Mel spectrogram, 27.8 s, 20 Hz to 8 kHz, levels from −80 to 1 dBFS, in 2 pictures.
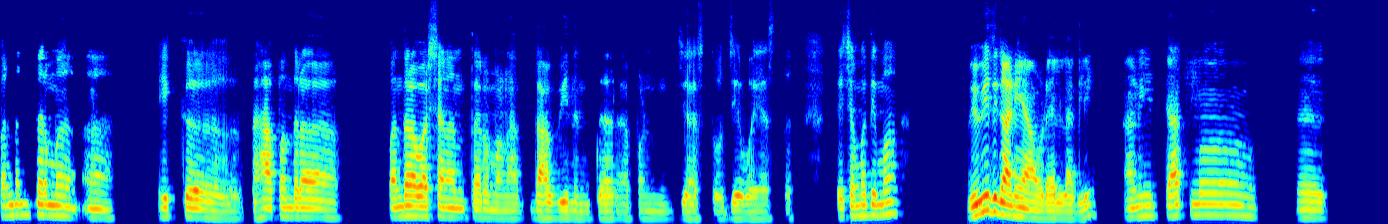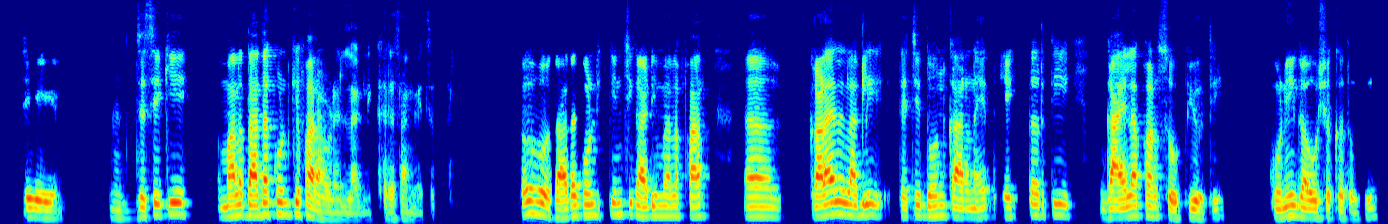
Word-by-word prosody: पण 135 Hz, +1 st, -4 dB
नंतर 145 Hz, 0 st, -2 dB
मग 135 Hz, -4 st, -2 dB
अ, 110 Hz, -2 st, -4 dB, 0.5 s
एक 120 Hz, +1 st, -5 dB
अ, -, -, +3 dB, 0.6 s
10-15, 120 Hz, 0 st, -1 dB, 0.8 s
15 130 Hz, +2 st, +3 dB
वर्षानंतर 120 Hz, -4 st, 0 dB
म्हणा, 100 Hz, -1 st, -7 dB, 0.2 s
10वी 105 Hz, +1 st, 0 dB
नंतर 100 Hz, -1 st, -8 dB
आपण 100 Hz, +1 st, -14 dB, 0.3 s
जे 105 Hz, -, -4 dB
असतो, 95 Hz, 0 st, -12 dB
जे 100 Hz, -, 0 dB
वय 95 Hz, -1 st, -5 dB
असतं, 95 Hz, 0 st, -16 dB, 0.4 s
त्याच्यामध्ये 135 Hz, +4 st, -3 dB
मग 155 Hz, +3 st, -3 dB, 0.7 s
विविध 180 Hz, +10 st, +6 dB
गाणी 140 Hz, -5 st, +6 dB
आवडायला 105 Hz, -2 st, +1 dB
लागली 100 Hz, +7 st, -5 dB, 0.3 s
आणि 125 Hz, +4 st, -5 dB
त्यात 140 Hz, +1 st, -1 dB
मग 145 Hz, -2 st, -4 dB, 0.4 s
अ, -, -, -9 dB, 1.1 s
ते 110 Hz, -4 st, +3 dB, 0.8 s
जसे 125 Hz, +4 st, 0 dB
की 155 Hz, +2 st, +4 dB, 0.4 s
मला 135 Hz, +3 st, +5 dB
दादा 135 Hz, +2 st, +8 dB
कोंडके 155 Hz, -1 st, +1 dB
फार -, -, +6 dB
आवडायला 90 Hz, -2 st, -3 dB
लागले, 85 Hz, 0 st, -9 dB
खरं -, -, -7 dB
सांगायचं 85 Hz, -1 st, -12 dB
तर. -, -, -38 dB, 0.7 s
हो, 165 Hz, -, +4 dB
हो, 160 Hz, -2 st, +4 dB
दादा 110 Hz, +4 st, +6 dB
कोंडकेची 145 Hz, +2 st, -2 dB
गाणी 130 Hz, -1 st, +4 dB
मला 130 Hz, 0 st, +1 dB
फार 130 Hz, +1 st, +4 dB, 0.4 s
अ, -, -, +5 dB, 0.6 s
कळायला 150 Hz, +5 st, +7 dB
लागली, 140 Hz, -1 st, +3 dB, 0.2 s
त्याची 125 Hz, +3 st, -3 dB
2 135 Hz, 0 st, -1 dB
कारणं 115 Hz, -3 st, +2 dB
आहेत. 120 Hz, +1 st, -5 dB, 0.2 s
एक 125 Hz, 0 st, -2 dB
तर 140 Hz, -1 st, -1 dB
ती 145 Hz, -2 st, -2 dB, 0.4 s
गायला 120 Hz, +3 st, +7 dB
फार 135 Hz, -1 st, +2 dB
सोपी 105 Hz, +2 st, 0 dB
होती. 110 Hz, 0 st, -2 dB, 0.5 s
कोणीही 120 Hz, +5 st, +1 dB
गाऊ 115 Hz, -4 st, +4 dB
शकत 110 Hz, -, -4 dB
होती 95 Hz, +7 st, -8 dB
125 Hz, 140 wpm, -23 LUFS, 110-140 Hz, 1.1 s, दादा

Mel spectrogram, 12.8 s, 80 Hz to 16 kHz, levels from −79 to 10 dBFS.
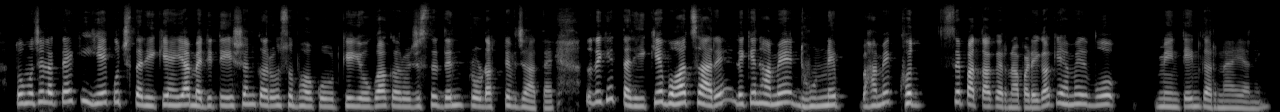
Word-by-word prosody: तो 290 Hz, -, +2 dB
मुझे 305 Hz, +2 st, 0 dB
लगता 320 Hz, +1 st, +2 dB
है 345 Hz, -, +2 dB
कि 365 Hz, +1 st, -6 dB
ये 310 Hz, -, +5 dB
कुछ 330 Hz, -1 st, -4 dB
तरीके 245 Hz, -1 st, +2 dB
हैं, 250 Hz, -, +1 dB
या 265 Hz, +1 st, +6 dB
मेडिटेशन 240 Hz, +3 st, 0 dB
करो 245 Hz, -3 st, +1 dB
सुबह 235 Hz, -2 st, -1 dB
को 220 Hz, -1 st, -1 dB
उठ 210 Hz, -, -9 dB
के, 230 Hz, -, +2 dB
योगा 225 Hz, +1 st, +1 dB
करो 215 Hz, -2 st, -1 dB
जिससे 220 Hz, +4 st, -3 dB
दिन 235 Hz, +2 st, 0 dB
प्रोडक्टिव 220 Hz, 0 st, -1 dB
जाता 175 Hz, -2 st, -3 dB
है। 175 Hz, -, -6 dB, 0.3 s
तो -, -, -4 dB
देखिए, 340 Hz, +6 st, 0 dB
तरीके 240 Hz, +6 st, +2 dB
बहुत 310 Hz, +2 st, +6 dB
सारे 270 Hz, -5 st, +6 dB
हैं, 375 Hz, +6 st, -7 dB
लेकिन 310 Hz, +3 st, 0 dB
हमें 295 Hz, +1 st, +3 dB
ढूँढने 230 Hz, +3 st, 0 dB, 0.3 s
हमें 275 Hz, +7 st, 0 dB
खुद 290 Hz, -5 st, +2 dB, 0.3 s
से 335 Hz, -, +1 dB
पता 230 Hz, -4 st, +4 dB
करना 195 Hz, -2 st, -1 dB
पड़ेगा 195 Hz, +4 st, 0 dB
कि 305 Hz, -, +1 dB
हमें 280 Hz, 0 st, 0 dB
वो 265 Hz, +1 st, -1 dB, 0.4 s
मेंटेन 215 Hz, 0 st, -3 dB
करना 195 Hz, -4 st, -4 dB
है 185 Hz, 0 st, -6 dB
या 175 Hz, -, -7 dB
नहीं। 165 Hz, +4 st, -12 dB
245 Hz, 215 wpm, -24 LUFS, 220-285 Hz, 0.4 s, या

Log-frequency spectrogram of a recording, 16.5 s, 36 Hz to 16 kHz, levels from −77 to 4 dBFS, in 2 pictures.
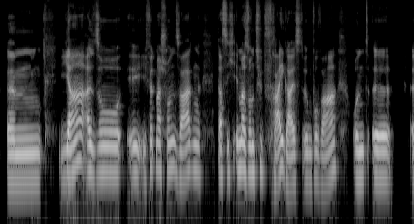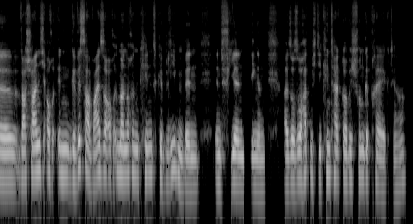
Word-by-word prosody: Ähm, 120 Hz, 0 st, +3 dB, 0.3 s
ja, 150 Hz, +9 st, +5 dB
also, 145 Hz, 0 st, +1 dB
i -, -, -15 dB, 0.3 s
ich -, -, -9 dB
würde 165 Hz, 0 st, -3 dB
mal 160 Hz, -1 st, +2 dB
schon 160 Hz, +2 st, -2 dB
sagen, 150 Hz, +3 st, 0 dB, 0.3 s
dass 140 Hz, 0 st, +1 dB
ich 145 Hz, 0 st, -7 dB
immer 160 Hz, 0 st, +5 dB
so 150 Hz, 0 st, 0 dB
'n 150 Hz, -, +2 dB
Typ 150 Hz, 0 st, -7 dB
Freigeist 120 Hz, -8 st, +1 dB
irgendwo 125 Hz, +1 st, -4 dB
war 145 Hz, +9 st, 0 dB, 0.3 s
und, 135 Hz, 0 st, -1 dB
äh, 130 Hz, -1 st, +5 dB, 0.4 s
äh, 125 Hz, -1 st, +3 dB
wahrscheinlich 145 Hz, +3 st, +2 dB
auch 145 Hz, -6 st, -1 dB
in 140 Hz, -2 st, -1 dB
gewisser 145 Hz, -1 st, +1 dB
Weise 145 Hz, +3 st, +1 dB
auch 135 Hz, -, -3 dB
immer 140 Hz, -1 st, +2 dB
noch 140 Hz, +1 st, -2 dB
'n 135 Hz, -1 st, -1 dB
Kind 140 Hz, 0 st, -5 dB
geblieben 130 Hz, 0 st, -4 dB
bin 105 Hz, 0 st, -1 dB, 0.3 s
in 120 Hz, -1 st, -4 dB
vielen 115 Hz, -2 st, 0 dB
Dingen. 105 Hz, -2 st, -4 dB, 0.3 s
Also, 115 Hz, +2 st, +1 dB
so 130 Hz, +2 st, +2 dB
hat 140 Hz, -, -2 dB
mich 135 Hz, 0 st, -9 dB
die 125 Hz, -, -5 dB
Kindheit, 135 Hz, -2 st, -3 dB
glaube 125 Hz, 0 st, 0 dB
ich, 125 Hz, -, -5 dB
schon 135 Hz, +1 st, -3 dB
geprägt, 110 Hz, -6 st, -3 dB
ja. 110 Hz, +5 st, -11 dB
135 Hz, 170 wpm, -25 LUFS, 120-145 Hz, 0.4 s, ja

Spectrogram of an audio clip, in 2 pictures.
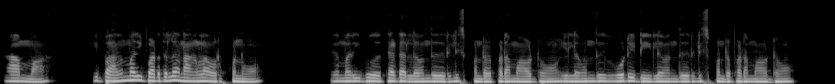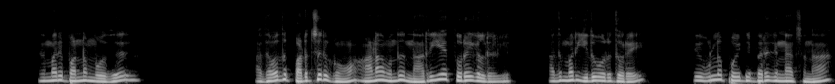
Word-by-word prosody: ஆமா. 130 Hz, -5 st, -1 dB, 0.6 s
இப்ப 160 Hz, -, -4 dB
அது 155 Hz, -, +2 dB
மாரிப் 195 Hz, -2 st, +2 dB
படத்துல 170 Hz, +3 st, +2 dB
நாங்க 150 Hz, -1 st, +2 dB
எல்லாம் 155 Hz, -2 st, +2 dB
வொர்க் 135 Hz, -, -6 dB
பண்ணுவோம். 130 Hz, -1 st, 0 dB, 0.7 s
இது 145 Hz, 0 st, -3 dB
மாரி 150 Hz, 0 st, +1 dB, 0.2 s
ஒரு 140 Hz, -, +1 dB
தேட்டர்ல 145 Hz, -3 st, +2 dB
வந்து 140 Hz, 0 st, +1 dB
ரிலீஸ் 140 Hz, +2 st, -4 dB
பண்ற 130 Hz, -1 st, +1 dB
படம் 135 Hz, -1 st, +1 dB
ஆகட்டும், 130 Hz, +1 st, 0 dB
இல்ல 135 Hz, 0 st, +1 dB
வந்து 140 Hz, +1 st, 0 dB, 0.2 s
OTTல 140 Hz, -4 st, 0 dB
வந்து 130 Hz, +1 st, -1 dB
ரிலீஸ் 135 Hz, +1 st, -5 dB
பண்ற 130 Hz, -2 st, +1 dB
படம் 130 Hz, -1 st, 0 dB
ஆகட்டும். 130 Hz, +1 st, -1 dB, 0.8 s
இது 165 Hz, -, -2 dB
மாரி 195 Hz, +1 st, +1 dB
பண்ணும்போது 155 Hz, -5 st, +2 dB, 1.4 s
அதாவது 165 Hz, -, +2 dB
படிச்சிருக்கோம், 160 Hz, -, +1 dB
ஆனா 180 Hz, +6 st, +3 dB
வந்து 175 Hz, +6 st, +2 dB
நறைய 180 Hz, -, +1 dB
துறைகள் 180 Hz, -5 st, +2 dB
இருக்கு. 135 Hz, +3 st, -4 dB, 0.4 s
அது 155 Hz, -, -1 dB
மாரி 190 Hz, 0 st, +2 dB
இது 175 Hz, -, +2 dB
ஒரு 155 Hz, -, 0 dB
துறை. 130 Hz, +1 st, +1 dB, 0.7 s
உள்ள 205 Hz, +4 st, +1 dB
போயிட்ட 175 Hz, -1 st, +1 dB
பிறகு 170 Hz, +1 st, +1 dB
என்ன 155 Hz, -, +2 dB
ஆச்சுன்னா 130 Hz, 0 st, -1 dB
145 Hz, 165 wpm, -23 LUFS, 135-170 Hz, 1.4 s, ஆனா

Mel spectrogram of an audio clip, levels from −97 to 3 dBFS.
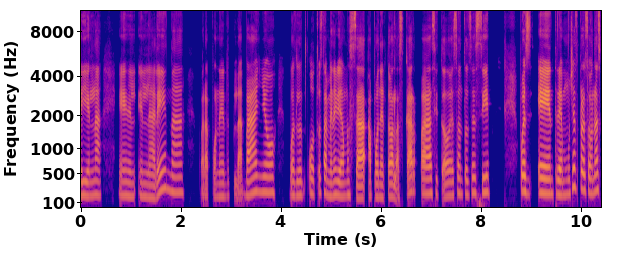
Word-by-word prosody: ahí 185 Hz, 0 st, -1 dB
en 180 Hz, +1 st, -3 dB
la 190 Hz, -1 st, -2 dB, 0.3 s
en 180 Hz, -1 st, -3 dB
en 175 Hz, -1 st, -6 dB
la 165 Hz, -1 st, -3 dB
arena 225 Hz, -, -2 dB, 0.2 s
para -, -, -6 dB
poner 175 Hz, +1 st, -9 dB
la -, -, -4 dB
baño, 225 Hz, +3 st, +1 dB, 0.3 s
otl 190 Hz, 0 st, -5 dB
otros 205 Hz, -2 st, -6 dB
también 190 Hz, -4 st, 0 dB
ayudamos 185 Hz, 0 st, 0 dB
a 155 Hz, 0 st, +7 dB
a -, -, -3 dB
poner 170 Hz, -2 st, -3 dB
todas 175 Hz, -1 st, -1 dB
las -, -, -4 dB
carpas 215 Hz, -3 st, +1 dB
y -, -, -10 dB
todo 180 Hz, -2 st, -4 dB
eso. 185 Hz, +4 st, -4 dB
Entonces 205 Hz, +1 st, -5 dB
sí, 225 Hz, -1 st, 0 dB, 0.6 s
pues, 230 Hz, -4 st, +2 dB
entre 205 Hz, -2 st, +8 dB
muchas 205 Hz, +10 st, -3 dB
personas, 245 Hz, -2 st, 0 dB
200 Hz, 175 wpm, -26 LUFS, 185-220 Hz, 0.6 s, entre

